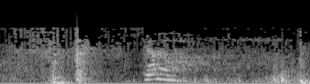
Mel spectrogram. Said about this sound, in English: There. Now, I'll open the door.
